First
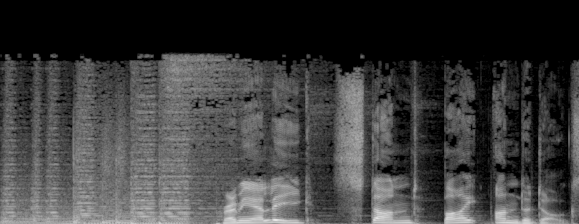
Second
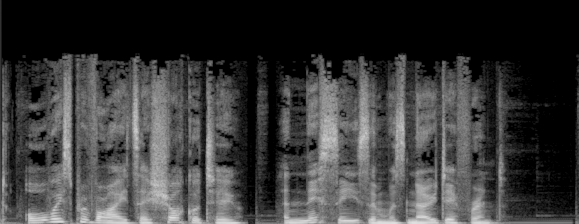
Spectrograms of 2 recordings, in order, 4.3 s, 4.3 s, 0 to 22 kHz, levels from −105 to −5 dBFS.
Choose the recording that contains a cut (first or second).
first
